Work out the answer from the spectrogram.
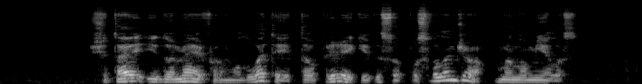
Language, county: Lithuanian, Marijampolė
